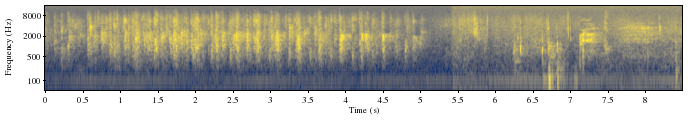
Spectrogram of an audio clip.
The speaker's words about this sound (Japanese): 皆様、盛大な拍手を持ってお迎えくださいませ。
